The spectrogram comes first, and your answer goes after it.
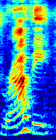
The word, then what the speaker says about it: Ravi: beam has been calling him baby but when he introduced himself earlier I'm pretty sure he said his name was Ravi with the accent on the second syllable as I reached down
